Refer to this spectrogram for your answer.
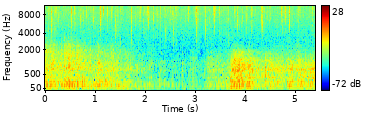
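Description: A thunderstorm with steady, heavy rain and deep rolling thunder that swells loud at the start, fades briefly, then rumbles back near the end. No voices are present.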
